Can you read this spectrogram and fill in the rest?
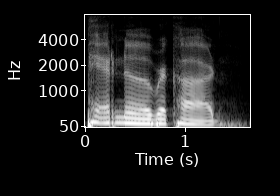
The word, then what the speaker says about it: Pernod Ricard: and I'm pretty sure that you don't pronounce the D, which is right. It's actually Pernod Ricard.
